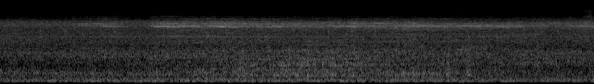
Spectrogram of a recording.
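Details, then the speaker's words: Silver Lady live steam model loco gas filling: thin high hiss turning sputtery and louder as gas sprays from the filler jet sides, showing the gas tank is full. "So it just starts to spit a bit, and then it starts spraying out the sides of the jet, the filling jet. So that's filled with gas."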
